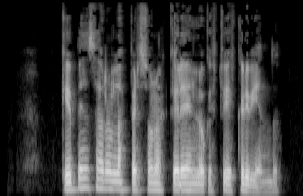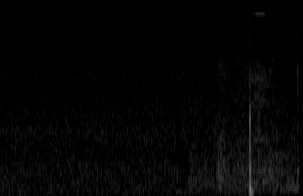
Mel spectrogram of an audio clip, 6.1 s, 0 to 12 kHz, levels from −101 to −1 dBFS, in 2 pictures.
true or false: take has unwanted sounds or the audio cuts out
false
